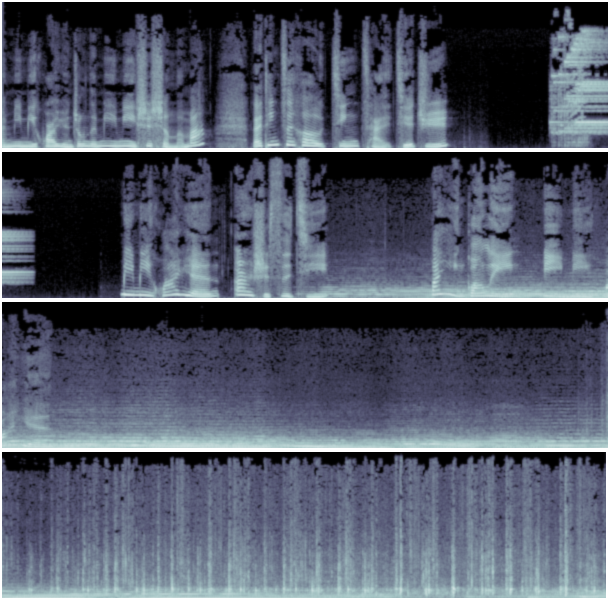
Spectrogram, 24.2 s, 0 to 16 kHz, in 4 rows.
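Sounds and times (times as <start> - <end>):
speech: 0.0 - 4.5, 5.5 - 5.8, 7.3 - 9.7, 10.4 - 12.9
sustained music: 8.6 - 24.2
hoof clip-clop of a horse-drawn carriage crossing the moor: 17.9 - 24.2.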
